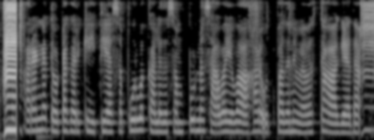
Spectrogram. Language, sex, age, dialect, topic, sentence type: Kannada, female, 31-35, Central, agriculture, statement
